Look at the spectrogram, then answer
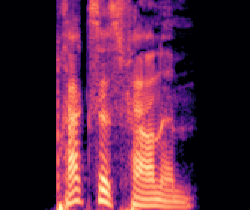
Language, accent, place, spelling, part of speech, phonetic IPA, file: German, Germany, Berlin, praxisfernem, adjective, [ˈpʁaksɪsˌfɛʁnəm], De-praxisfernem.ogg
- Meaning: strong dative masculine/neuter singular of praxisfern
